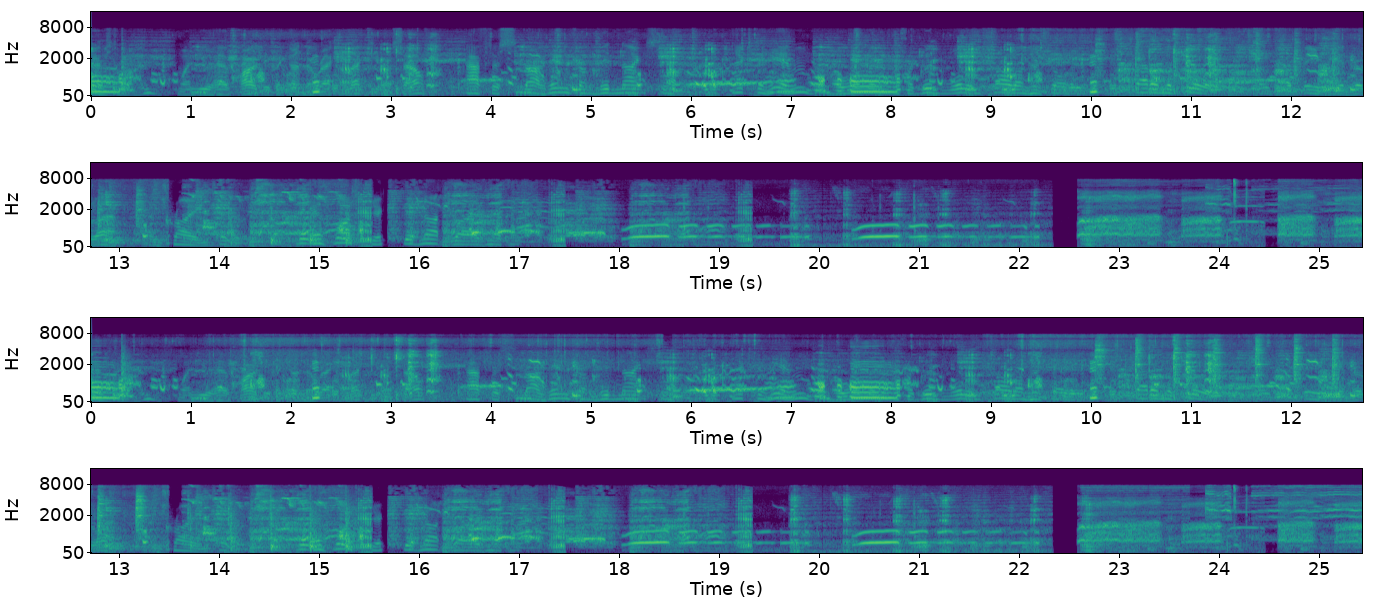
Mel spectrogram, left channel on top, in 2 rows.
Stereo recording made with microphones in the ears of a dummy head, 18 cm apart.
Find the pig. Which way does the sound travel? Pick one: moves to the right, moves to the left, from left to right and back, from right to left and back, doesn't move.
moves to the right.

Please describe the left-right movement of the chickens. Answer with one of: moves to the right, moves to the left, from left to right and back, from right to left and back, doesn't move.
moves to the left.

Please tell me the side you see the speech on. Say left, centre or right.
left.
